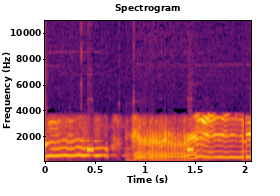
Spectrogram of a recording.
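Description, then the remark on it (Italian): A voice imitates pig grunts in an operatic style: about three sustained, sung-like squeals, the middle one rough and gravelly, loud and alone with no speech. “allora ci fai per favore tre grugniti lirici. Sì. Lirici? Eh, di maiale? Vai, di maiale, beh sì.”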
